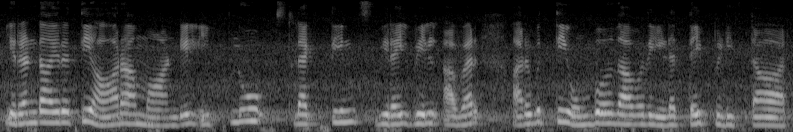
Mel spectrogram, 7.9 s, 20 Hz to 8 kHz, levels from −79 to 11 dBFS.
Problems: constant background noise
